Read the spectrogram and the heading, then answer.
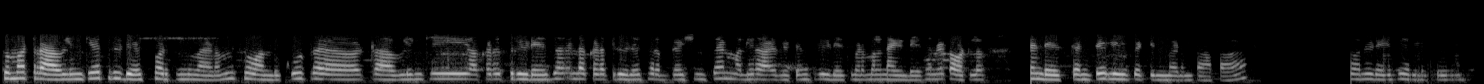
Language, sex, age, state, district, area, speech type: Telugu, female, 60+, Andhra Pradesh, Kakinada, rural, conversation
